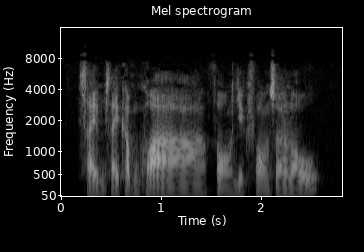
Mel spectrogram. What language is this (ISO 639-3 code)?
yue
